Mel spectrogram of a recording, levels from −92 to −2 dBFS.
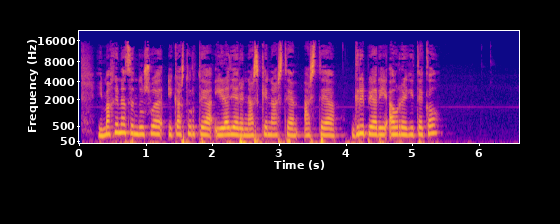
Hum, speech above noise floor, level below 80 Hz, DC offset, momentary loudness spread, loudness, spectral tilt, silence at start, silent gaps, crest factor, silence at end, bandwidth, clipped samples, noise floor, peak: none; 44 dB; -34 dBFS; under 0.1%; 5 LU; -19 LUFS; -4 dB/octave; 0.05 s; none; 18 dB; 1.25 s; 16 kHz; under 0.1%; -63 dBFS; -2 dBFS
